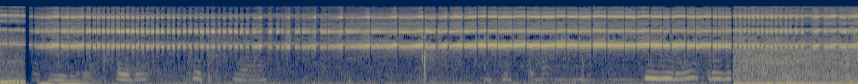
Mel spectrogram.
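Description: A cicada's steady, ringing metallic drone runs unbroken beneath a man speaking.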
